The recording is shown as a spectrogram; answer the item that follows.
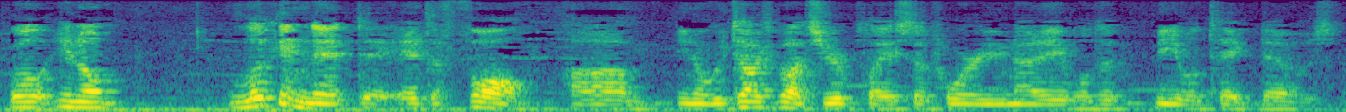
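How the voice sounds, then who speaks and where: A man's voice: mid-range voice, steady tone, fairly quick, darkish tone. A man hosting a casual hunting talk show in a folksy, conversational way. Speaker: podcast host. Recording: distant mic, noticeable background noise.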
